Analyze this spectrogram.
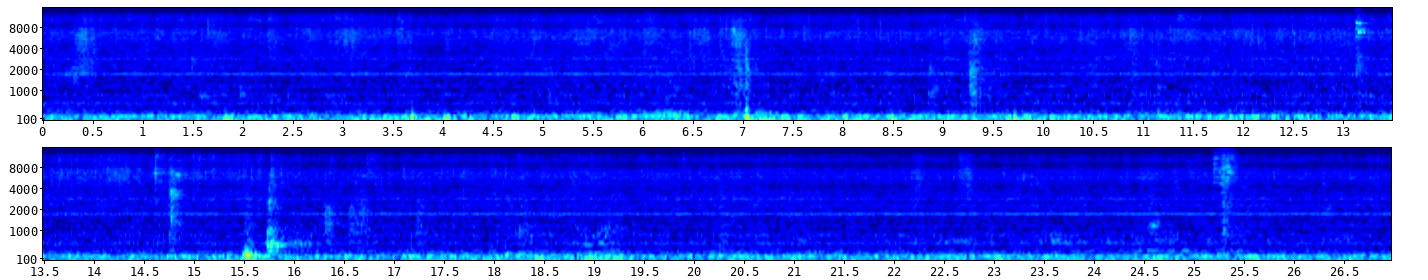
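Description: Steady machine hum with a thin high tone over it, and a few scattered knocks and clicks.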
